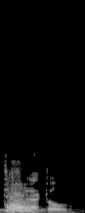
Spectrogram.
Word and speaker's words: pterodactyl: Do you know that's why you never hear a pterodactyl when it's urinating? Right? Because the P is silent.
